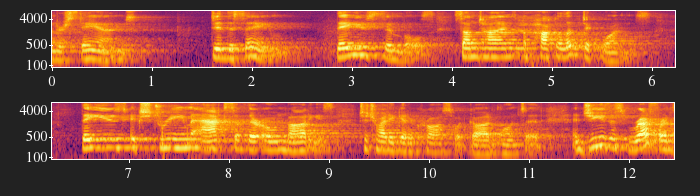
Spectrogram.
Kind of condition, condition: setting, live audience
